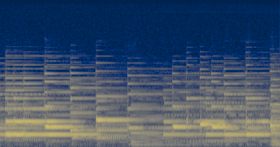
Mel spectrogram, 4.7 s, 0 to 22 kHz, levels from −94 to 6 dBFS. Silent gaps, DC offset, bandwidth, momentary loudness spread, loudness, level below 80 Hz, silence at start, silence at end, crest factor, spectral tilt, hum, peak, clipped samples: none; under 0.1%; 4.9 kHz; 11 LU; -20 LUFS; -50 dBFS; 0 s; 0 s; 14 dB; -8 dB/octave; none; -4 dBFS; under 0.1%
